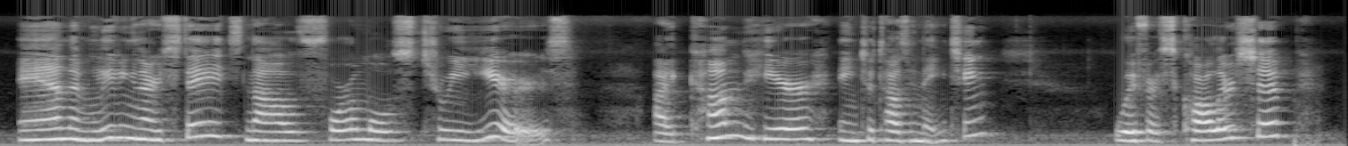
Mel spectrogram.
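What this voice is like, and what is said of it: Brazilian accent. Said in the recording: “a Brazilian. You guys probably figured out by my accent.”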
